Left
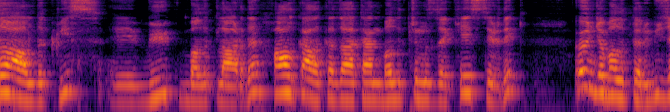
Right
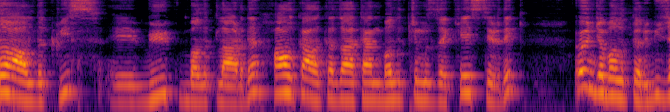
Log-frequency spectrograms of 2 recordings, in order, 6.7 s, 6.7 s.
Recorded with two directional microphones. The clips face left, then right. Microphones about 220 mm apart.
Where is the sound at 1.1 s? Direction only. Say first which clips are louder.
Right 1 dB; 15° right (ahead or behind).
